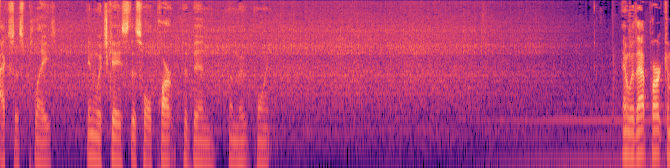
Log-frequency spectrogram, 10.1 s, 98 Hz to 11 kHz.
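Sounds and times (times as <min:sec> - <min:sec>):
shop machinery humming: 0:00.0 - 0:10.0
low steady hum: 0:07.2 - 0:10.0.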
